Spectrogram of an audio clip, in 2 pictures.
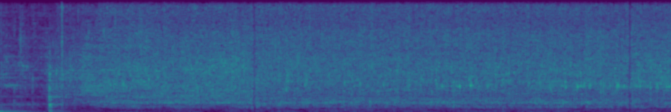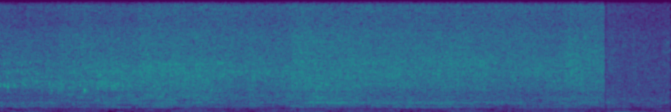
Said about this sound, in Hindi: ऑयल गर्म हो गया, इसमें मैरिनेटेड चिकन डालेंगे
